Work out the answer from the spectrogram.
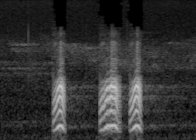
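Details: Ural owl disturbed by a person close to the nest, giving three hoarse, barking calls in quick succession, the middle one slightly longer, over quiet ambient noise.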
